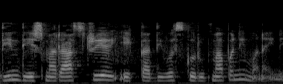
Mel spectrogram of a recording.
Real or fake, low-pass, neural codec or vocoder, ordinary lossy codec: real; 7.2 kHz; none; none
